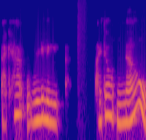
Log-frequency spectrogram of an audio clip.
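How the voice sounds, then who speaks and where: A woman with a western Irish accent speaks in a dark, mellow tone with ordinary pitch variation. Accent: Irish (west of Ireland). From Ireland, Galway countryside. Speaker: composer and conductor. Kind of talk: interview conversation. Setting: video call.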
